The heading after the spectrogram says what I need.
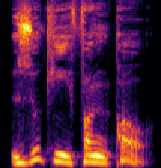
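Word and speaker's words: Gzugs-kyi-phung-po: The block print contains in place of this Zugski Fungpo, pronounced Zuki Fungpo.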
